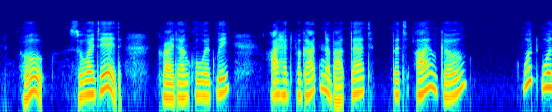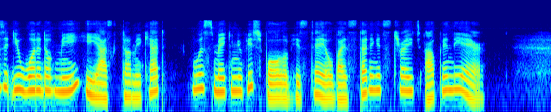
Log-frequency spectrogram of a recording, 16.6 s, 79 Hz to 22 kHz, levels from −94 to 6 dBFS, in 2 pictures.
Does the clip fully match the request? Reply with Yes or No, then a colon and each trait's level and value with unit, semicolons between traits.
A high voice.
Yes: high, 210 Hz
